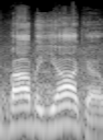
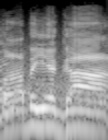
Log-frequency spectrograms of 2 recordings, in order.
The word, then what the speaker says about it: Baba Yaga: Because I say Baba Yaga. What do you say? Baba Yaga.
